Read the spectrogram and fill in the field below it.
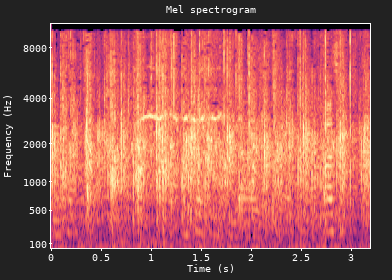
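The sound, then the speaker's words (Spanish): A crowd applauds steadily for a few seconds for a woman leader recognized with her new pearl rank. It is a dense wash of hand claps at an even, sustained loudness with no voice standing out above it. “Oigan, yo quiero, quiero reconocer a esta gran mujer y líder porque ayer en, el webinar de, de, Latinoamérica, no, el de México, no fue el de México, eh, la reconocieron con su nuevo rango de perla, así que vamos a darle por favor un fuerte aplauso.”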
